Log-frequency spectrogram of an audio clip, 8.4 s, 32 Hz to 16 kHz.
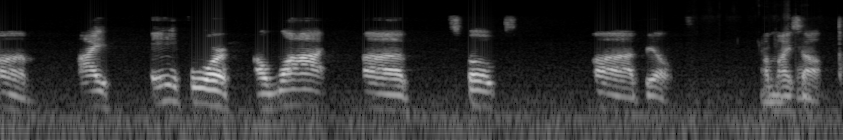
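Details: Aphasia in an adult man after a 2005 stroke caused by hereditary hemorrhagic telangiectasia (HHT); he says he had or still has aphasia and was told he would never talk again.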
